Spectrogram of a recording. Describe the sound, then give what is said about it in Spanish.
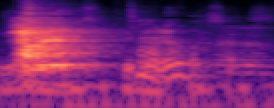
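A single loud sneeze caused by an allergy bursts out sharply, then trails off into a quieter breathy, voiced tail. “Salud.”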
